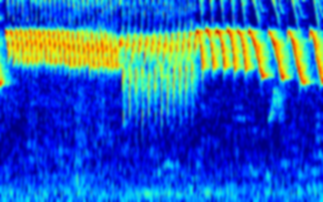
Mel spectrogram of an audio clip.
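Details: Domestic canary in persistent 'tembakan rapat' song: a very fast, dense high trill, then a buzzier rattling stretch, ending in a string of quick downward-swept whistles.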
